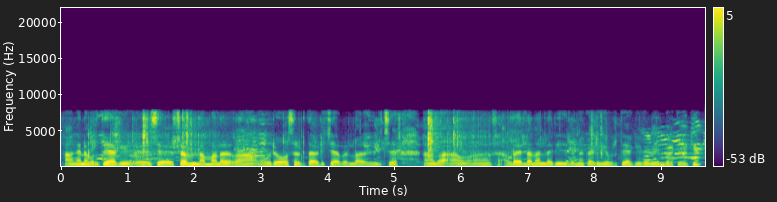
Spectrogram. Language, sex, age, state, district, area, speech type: Malayalam, female, 60+, Kerala, Thiruvananthapuram, urban, spontaneous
